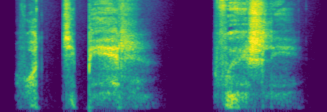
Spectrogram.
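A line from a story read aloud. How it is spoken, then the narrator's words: Whisper. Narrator (Russian): прошептал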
